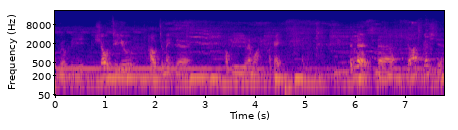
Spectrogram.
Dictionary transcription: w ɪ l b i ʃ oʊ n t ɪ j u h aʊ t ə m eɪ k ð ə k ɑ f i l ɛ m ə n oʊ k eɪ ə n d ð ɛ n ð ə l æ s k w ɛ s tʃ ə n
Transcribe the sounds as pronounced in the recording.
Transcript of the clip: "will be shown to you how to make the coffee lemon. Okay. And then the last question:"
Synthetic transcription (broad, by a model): w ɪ l b i ʃ oʊ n t ɪ j u h aʊ t ə m eɪ k ð ə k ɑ p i l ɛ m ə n oʊ k eɪ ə n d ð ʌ ð ə l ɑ s k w ɛ s tʃ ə n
